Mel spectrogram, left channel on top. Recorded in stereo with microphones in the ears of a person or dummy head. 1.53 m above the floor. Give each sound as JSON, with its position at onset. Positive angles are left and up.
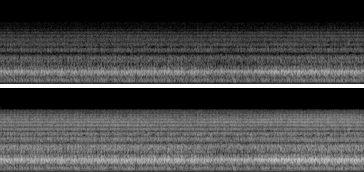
{"t": 0.0, "sound": "an engine running", "side_deg": -70}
